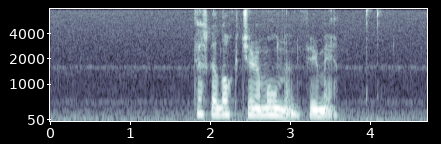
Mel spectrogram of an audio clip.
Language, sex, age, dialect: Faroese, female, 61+, Suðurstreymoy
